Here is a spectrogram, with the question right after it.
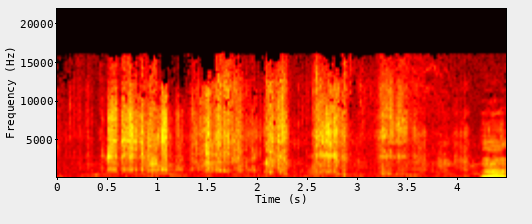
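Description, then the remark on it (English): Crisp, crackly bites into buttered toast made from pre-sliced sourdough from the Bretzel Bakery, with a steady run of loud crunching chews, then a short, satisfied hum from the eater at the end. “Mmm, crunch. The butter does help too.”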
